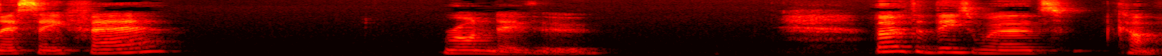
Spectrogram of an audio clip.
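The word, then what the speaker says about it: rendezvous: the letter Zed again there aren't that many words in English with a silent Z the most common ones are probably l a fair and rendevu L a fair rendevu both of these words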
